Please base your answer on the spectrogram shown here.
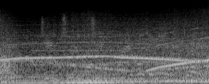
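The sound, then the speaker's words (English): Fire truck sirens wail loudly and continuously as the vehicles race towards an aircraft. Two overlapping siren tones sound together, one gliding slowly downward while the other climbs, over a low rumble of traffic. “Captain Rich watches as fire trucks and bomb disposal teams race towards his aircraft.”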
